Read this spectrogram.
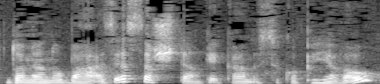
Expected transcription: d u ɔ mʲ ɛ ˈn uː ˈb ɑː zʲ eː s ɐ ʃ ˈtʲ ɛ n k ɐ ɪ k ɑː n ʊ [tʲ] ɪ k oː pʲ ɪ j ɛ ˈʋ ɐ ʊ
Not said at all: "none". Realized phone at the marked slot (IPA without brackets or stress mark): sʲ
